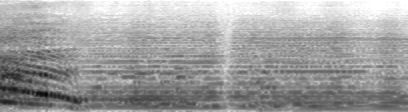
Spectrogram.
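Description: Piano accordion holding long sustained chords. Over the first second a man's loud shout falls in pitch and fades out, and it is the loudest sound.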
